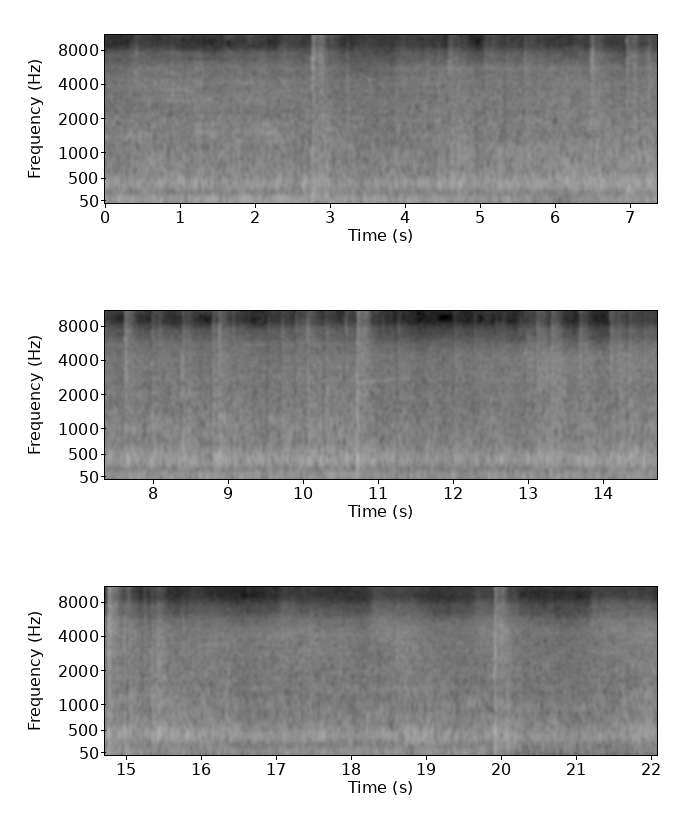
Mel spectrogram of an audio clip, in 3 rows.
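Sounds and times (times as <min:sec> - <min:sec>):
fireworks exploding: 0:00.0 - 0:22.0
sharp fireworks bangs: 0:00.0 - 0:22.0.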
